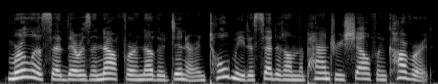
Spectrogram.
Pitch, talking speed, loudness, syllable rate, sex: 240 Hz, 285 wpm, -18 LUFS, 7.1 syllables/s, female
